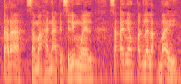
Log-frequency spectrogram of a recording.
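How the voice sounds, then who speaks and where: A man's voice: medium pitch, normal speed, sharp tone, slight background noise. A man narrating a scripted radio drama as its host, speaking to listeners directly in a teasing way.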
